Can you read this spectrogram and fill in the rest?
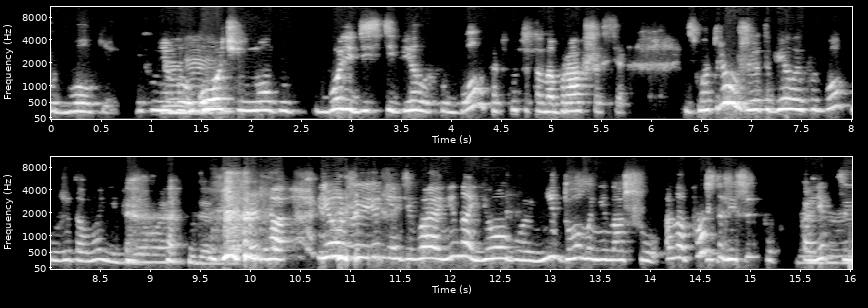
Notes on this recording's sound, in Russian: Просим прощения за качество звука, оборудование немного подвело...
